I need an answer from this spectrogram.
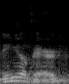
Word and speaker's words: Vinho Verde: This is delicious wine, but it's more interestingly delicious when you realize that Vinho Verde, that's how you pronounce it, is a region, not a grape, not a wine type.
